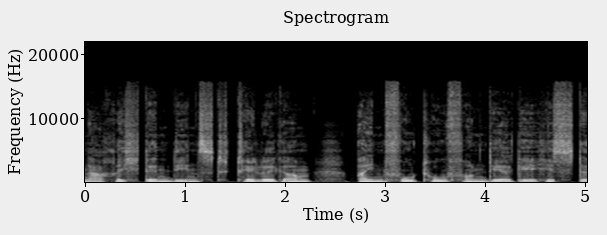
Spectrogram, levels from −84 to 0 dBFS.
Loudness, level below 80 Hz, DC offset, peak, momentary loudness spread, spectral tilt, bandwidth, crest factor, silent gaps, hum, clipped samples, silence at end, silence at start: -25 LUFS; -42 dBFS; under 0.1%; -8 dBFS; 6 LU; -5.5 dB/octave; 16 kHz; 16 dB; none; none; under 0.1%; 0 s; 0 s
